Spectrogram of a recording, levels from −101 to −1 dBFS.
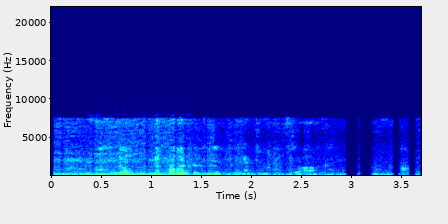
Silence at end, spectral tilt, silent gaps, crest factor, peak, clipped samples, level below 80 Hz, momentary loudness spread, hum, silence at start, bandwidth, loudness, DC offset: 0 s; -4.5 dB/octave; 2.96-3.20 s, 3.58-3.64 s; 20 dB; -40 dBFS; under 0.1%; -80 dBFS; 14 LU; none; 0 s; 12 kHz; -58 LUFS; under 0.1%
